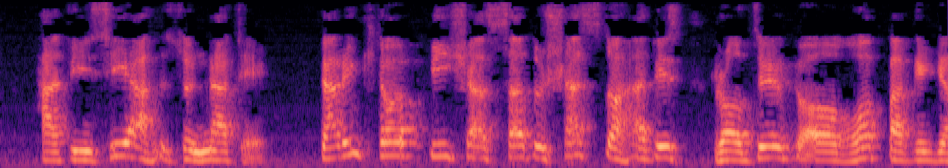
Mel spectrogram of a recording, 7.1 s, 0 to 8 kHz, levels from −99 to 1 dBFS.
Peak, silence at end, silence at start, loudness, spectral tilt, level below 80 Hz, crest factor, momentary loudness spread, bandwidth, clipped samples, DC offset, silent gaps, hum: -8 dBFS; 0 s; 0.3 s; -23 LUFS; -6 dB/octave; -58 dBFS; 16 dB; 6 LU; 7.8 kHz; under 0.1%; under 0.1%; none; none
